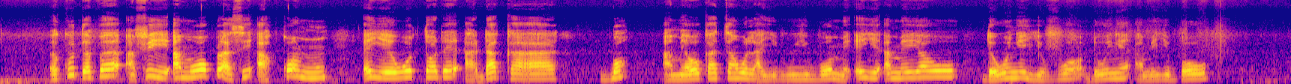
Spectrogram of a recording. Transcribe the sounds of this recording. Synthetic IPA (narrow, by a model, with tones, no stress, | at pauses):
e˨ku˦t̪ɛ˨ɸe˦a̰˨fi˦ji˨ʔa˨me˨wo˦k͡pla˨si˦ʔa˨kɔ˦nũ˦ | e˦je˦wo˦t̪ɔ˦ɖe˦a̰˨ɖa˦ka˨ | ɡ͡bɔ˦ | a̰˨me˨a˨wo˦ka˦t̪ã˦wo˦la̰˨ji˨wu˨ji˨bɔ˨mḛ̃˨ʔe˦je˦ʔa˨me˨ja˦wo˦ | ɖe˨wo˦ɲɛ̃˦je˨vu˦ɔ˦ɖe˨wo˦ɲɛ̃˦ʔa˨me˨ji˨bɔ˨wo˦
